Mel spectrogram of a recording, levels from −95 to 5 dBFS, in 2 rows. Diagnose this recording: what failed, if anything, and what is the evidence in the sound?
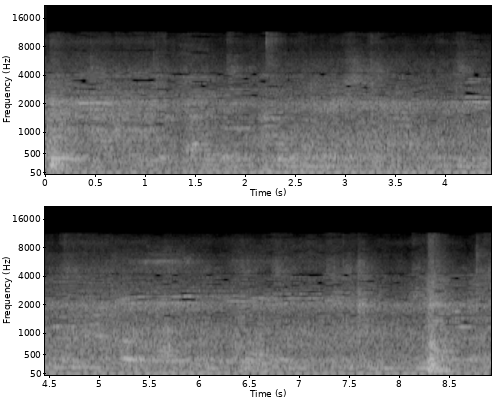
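The failure is at the codec stage, and it is likely HE-AAC compression, heavily damaged throughout. Nothing reaches above 11.4 kHz, and the upper band sounds gritty and metallic: treble copied upward from lower bands rather than coded, which points to a bitrate near 12 kbps.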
